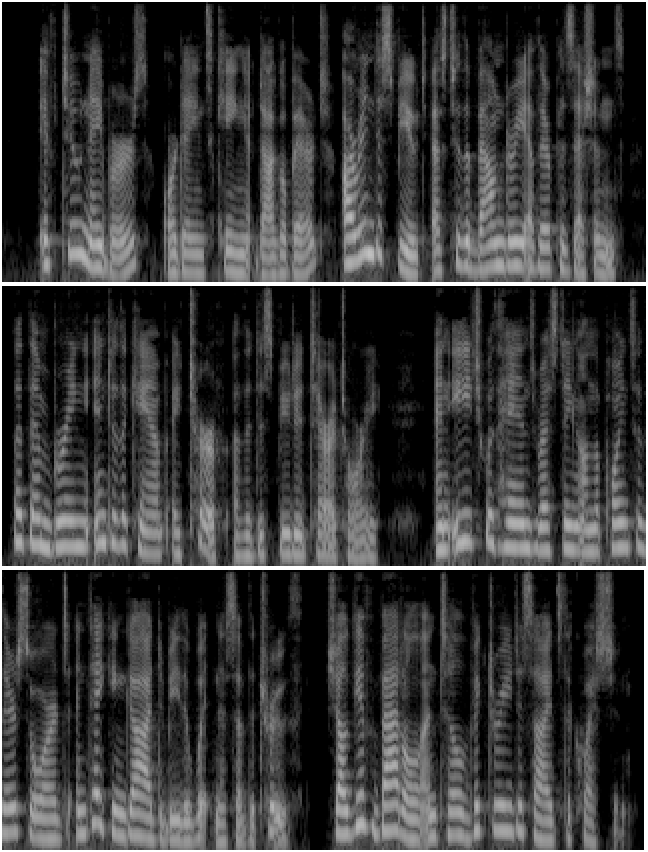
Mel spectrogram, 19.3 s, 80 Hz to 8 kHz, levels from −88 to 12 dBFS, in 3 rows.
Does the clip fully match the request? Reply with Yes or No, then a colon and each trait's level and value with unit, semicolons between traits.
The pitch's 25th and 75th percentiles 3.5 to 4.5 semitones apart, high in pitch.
No: wide, 5.5 semitones; high, 195 Hz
